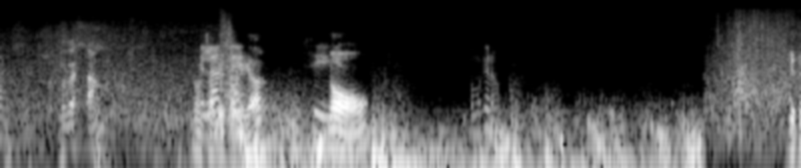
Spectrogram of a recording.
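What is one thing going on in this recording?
Water splashes as a swimmer dives under and comes up again.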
